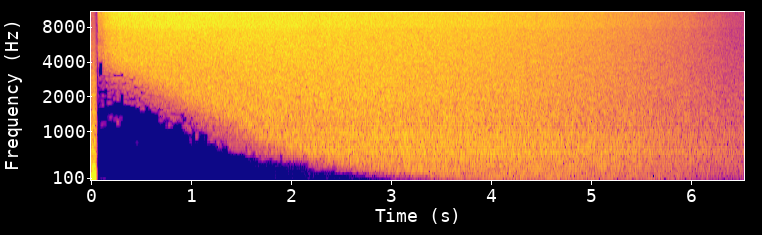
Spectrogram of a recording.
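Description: A white-noise sweep in the outro of an electronic track. The music cuts off and a bright, high hiss takes over, filling in lower and lower over the next few seconds while it fades away.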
